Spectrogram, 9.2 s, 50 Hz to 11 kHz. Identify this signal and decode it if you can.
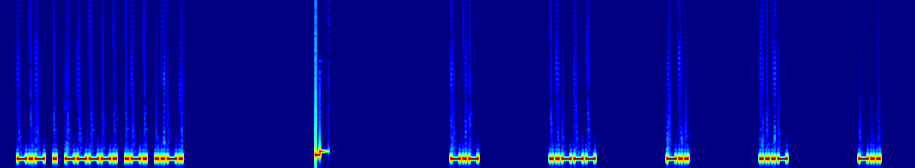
Morse code, heard as a keyed tone, about 40 wpm, spaced as for 17 wpm, 700 Hz. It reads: KE9RF K2DVD
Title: USA Call Signs - 5 Characters - 8x Character Spacing - 40wpm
